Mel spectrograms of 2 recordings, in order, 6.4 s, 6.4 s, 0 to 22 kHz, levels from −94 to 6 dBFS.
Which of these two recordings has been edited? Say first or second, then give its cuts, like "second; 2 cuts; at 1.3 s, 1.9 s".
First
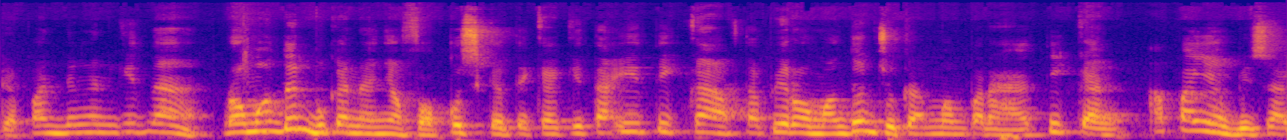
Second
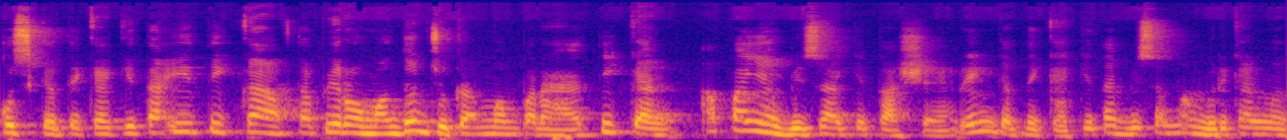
first; 1 cut; at 1.0 s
